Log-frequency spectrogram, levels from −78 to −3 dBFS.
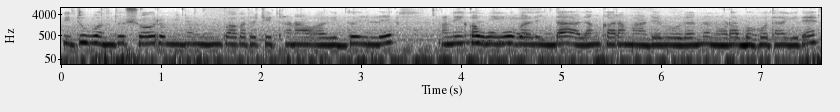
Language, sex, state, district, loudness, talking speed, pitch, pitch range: Kannada, male, Karnataka, Shimoga, -16 LUFS, 105 wpm, 220 Hz, 210-235 Hz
